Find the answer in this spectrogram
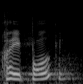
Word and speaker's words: réponds: Now, je réponds, the pronunciation. Je réponds, tu réponds. You do not pronounce this D and S, no.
